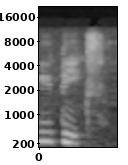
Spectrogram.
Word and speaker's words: dix: Igual el 6 y el 10, si te das cuenta, terminan como con una X. Entonces, el 6 lo pronuncias como cis y el 10 como dis.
